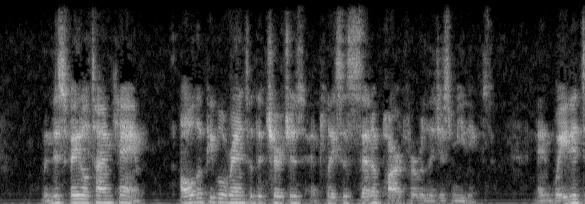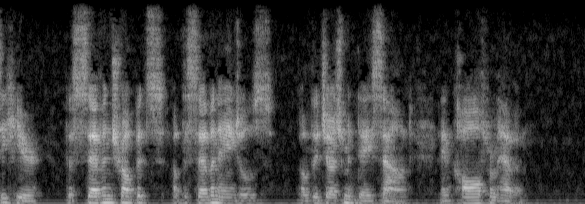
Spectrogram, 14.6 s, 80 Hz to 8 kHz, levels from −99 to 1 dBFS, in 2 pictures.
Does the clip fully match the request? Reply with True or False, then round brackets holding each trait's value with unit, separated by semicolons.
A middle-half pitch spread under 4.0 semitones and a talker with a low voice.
True (2.9 semitones; 125 Hz)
